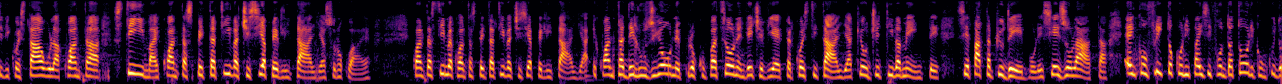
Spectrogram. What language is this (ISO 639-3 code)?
ita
